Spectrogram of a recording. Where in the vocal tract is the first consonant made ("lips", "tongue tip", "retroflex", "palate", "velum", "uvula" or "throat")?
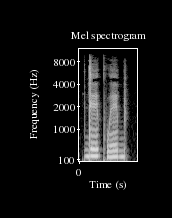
tongue tip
